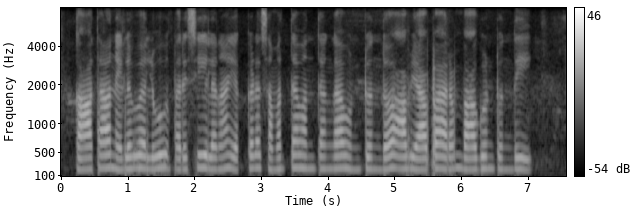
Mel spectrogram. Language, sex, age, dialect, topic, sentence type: Telugu, female, 18-24, Utterandhra, banking, statement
